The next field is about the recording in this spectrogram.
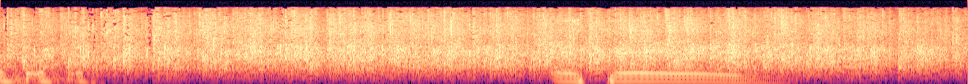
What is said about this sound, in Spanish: Un aplauso para eso.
